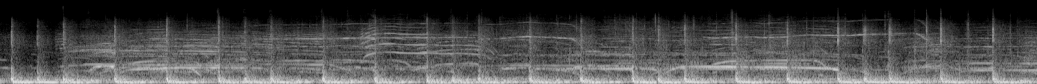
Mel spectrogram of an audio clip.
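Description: Hard rock band playing live and loud: a drum kit beating steadily over a heavy low bass, with bending, sliding lead lines on top.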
